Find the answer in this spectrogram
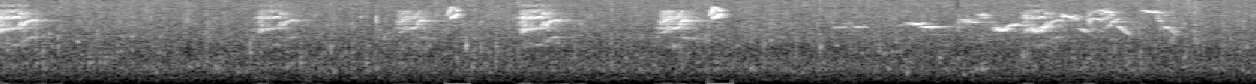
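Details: Female double-collared seedeater calling to excite a male, short high chirps repeated irregularly, some doubled, with a denser burst of chirping near the end over a steady hiss.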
